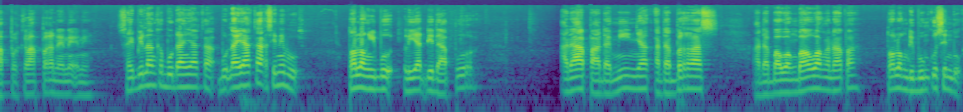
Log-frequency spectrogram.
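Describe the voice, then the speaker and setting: A young man, a talk show guest, telling a story with lots of animation and acting out every line of dialogue. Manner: acts out dialogue, swinging pitch and loudness.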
